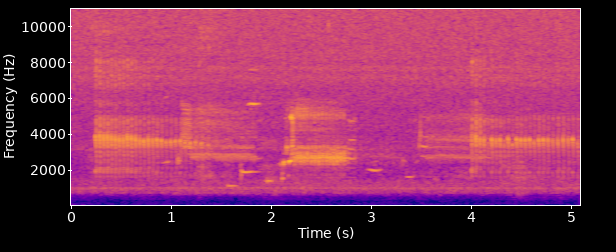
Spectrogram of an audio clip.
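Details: Wild belted kingfisher, a female in Missouri's Ted Shanks Conservation Area, rattling after a possible mate passed: long dry machine-gun rattle, a brief pause with a few softer notes, then another rapid rattle, against constant hiss.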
